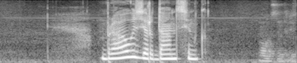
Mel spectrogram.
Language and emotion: Russian, neutral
